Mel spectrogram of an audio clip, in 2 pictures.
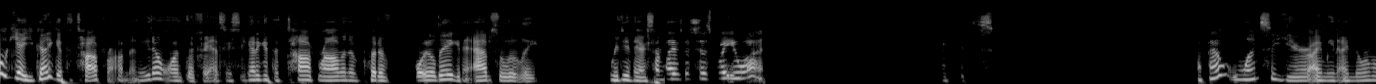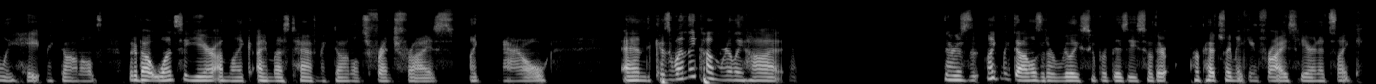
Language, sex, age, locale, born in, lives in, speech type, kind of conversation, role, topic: English, female, 45-49, en-US, United States, United States, conversation, unstructured, none, What small morning habits genuinely improve your day’s start, and how did you develop them?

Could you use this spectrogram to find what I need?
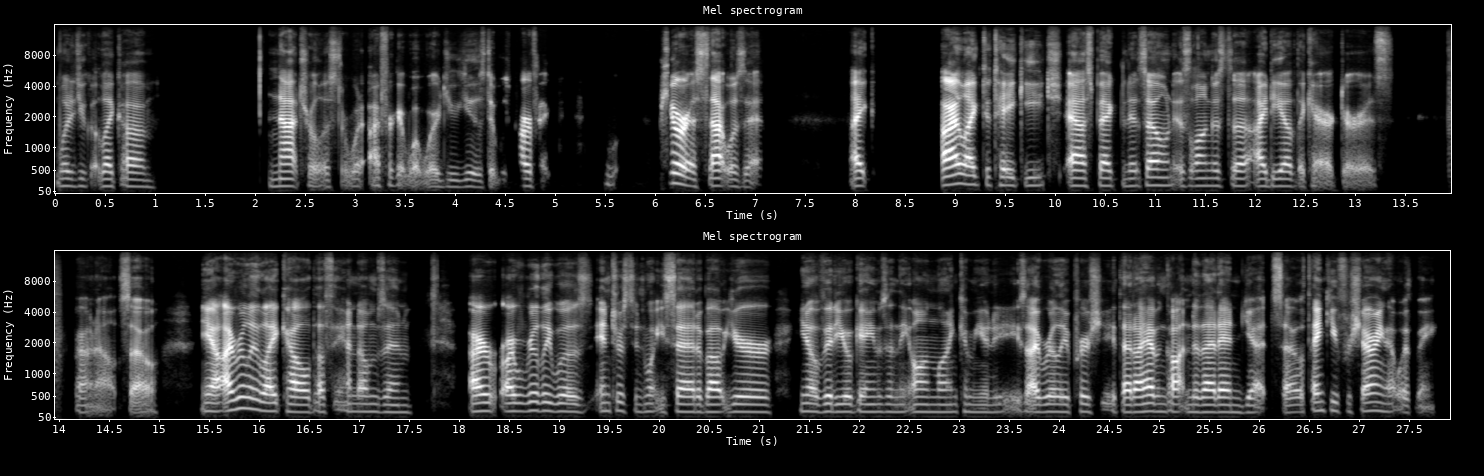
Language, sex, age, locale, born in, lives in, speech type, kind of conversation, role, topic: English, female, 45-49, en-US, United States, United States, conversation, unstructured, none, Which fandom first sparked your love of entertainment, and how has it connected you with others since?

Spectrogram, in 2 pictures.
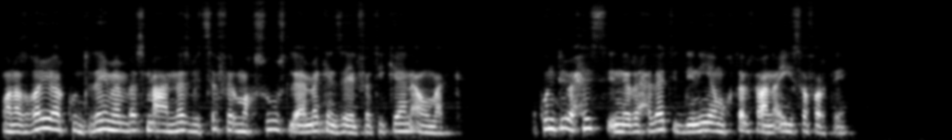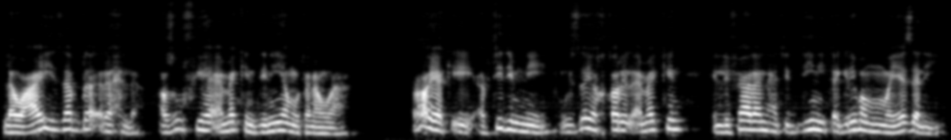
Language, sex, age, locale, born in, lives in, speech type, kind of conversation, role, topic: Arabic, male, 40-44, ar-EG, Egypt, Egypt, read, expert-assistant, asker, لو عايز أزور أماكن دينية مشهورة من أديان مختلفة، إزاي أخطط الرحلة دي وأستفيد منها؟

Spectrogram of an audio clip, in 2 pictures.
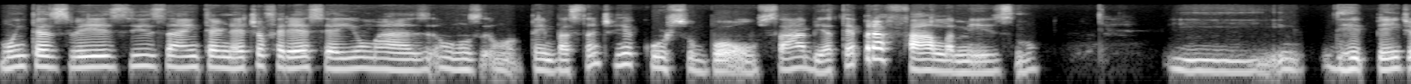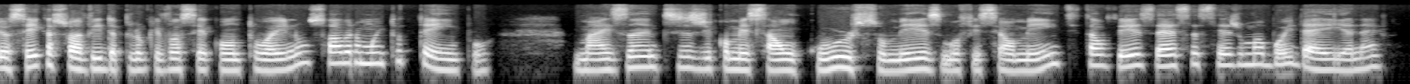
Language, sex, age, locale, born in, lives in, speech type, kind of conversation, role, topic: Portuguese, female, 55-59, pt-BR, Brazil, United States, conversation, podcast, host, Me conte sobre uma decisão da qual você ainda se arrepende?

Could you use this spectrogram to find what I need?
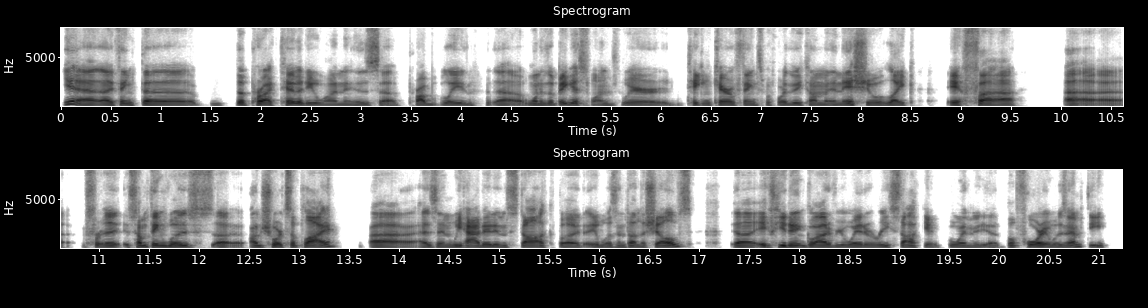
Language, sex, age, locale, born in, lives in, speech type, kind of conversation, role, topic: English, male, 20-24, en-US, United States, United States, conversation, unstructured, none, What small, practical life tip do you wish you’d learned sooner, and how has it helped?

